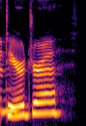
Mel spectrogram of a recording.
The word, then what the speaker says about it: Deirdre: Her name is D-I-E-D-R-E. Pronunciation? – So Deirdre? – Yeah.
